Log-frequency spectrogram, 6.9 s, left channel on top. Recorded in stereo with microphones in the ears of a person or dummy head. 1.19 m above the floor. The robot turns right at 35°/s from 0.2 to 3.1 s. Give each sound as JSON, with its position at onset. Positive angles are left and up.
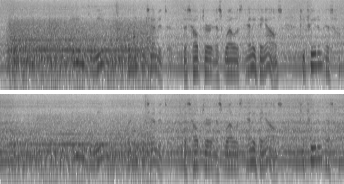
{"t": 1.4, "sound": "a man speaking", "azimuth_deg": 110}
